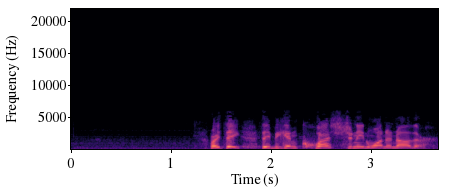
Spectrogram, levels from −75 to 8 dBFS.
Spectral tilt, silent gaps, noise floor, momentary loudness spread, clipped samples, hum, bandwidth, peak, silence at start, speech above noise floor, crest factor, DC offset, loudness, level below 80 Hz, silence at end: -6 dB/octave; none; -55 dBFS; 5 LU; under 0.1%; none; 6.2 kHz; -6 dBFS; 1.3 s; 30 dB; 20 dB; under 0.1%; -25 LUFS; -62 dBFS; 0.05 s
